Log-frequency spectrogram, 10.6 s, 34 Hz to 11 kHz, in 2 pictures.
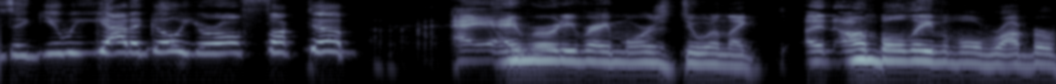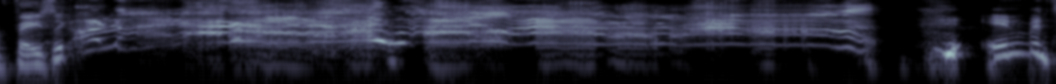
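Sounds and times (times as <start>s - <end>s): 
speech: 0.0s - 6.2s, 9.9s - 10.5s
man screaming in a strained high-pitched wail: 5.6s - 9.7s.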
